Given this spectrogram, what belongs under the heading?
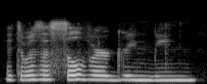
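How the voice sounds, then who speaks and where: A young woman with a medium-pitched voice chats easily while she plays, narrating every step of her game out loud. Now and then she hums or murmurs quietly to herself between remarks. The tone stays loose and unscripted, like a friendly live stream. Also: monotone, measured pace. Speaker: streamer playing a farming game. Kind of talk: casual live-stream chat.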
